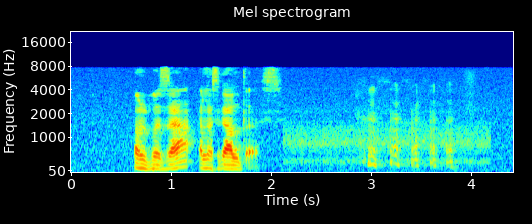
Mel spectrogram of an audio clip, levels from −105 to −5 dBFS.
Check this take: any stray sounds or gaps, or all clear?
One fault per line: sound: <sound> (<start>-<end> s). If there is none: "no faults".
sound: laugh (2.8-4.1 s)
